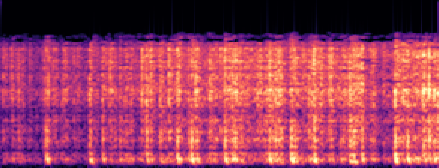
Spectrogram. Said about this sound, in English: And you can tell that we get a lot of hits on our plasma radio detector as we go through ring plane crossing. None of them are dangerous to the spacecraft.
